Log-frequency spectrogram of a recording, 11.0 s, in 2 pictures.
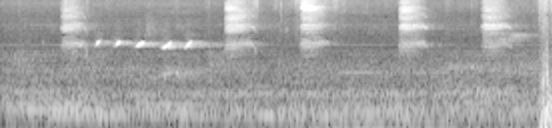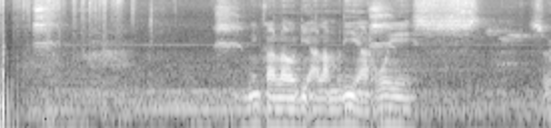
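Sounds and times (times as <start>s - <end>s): bird chirping: 0.5s - 6.7s, 7.6s - 8.1s, 9.1s - 11.0s.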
